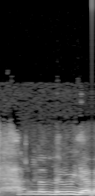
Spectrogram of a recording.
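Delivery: high, drawn-out imitated hallelujah; a lightly mocked churchy hallelujah; churchgoer's hallelujah. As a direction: mimic the congregation's fervent praise. Congregation voiced in retelling.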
